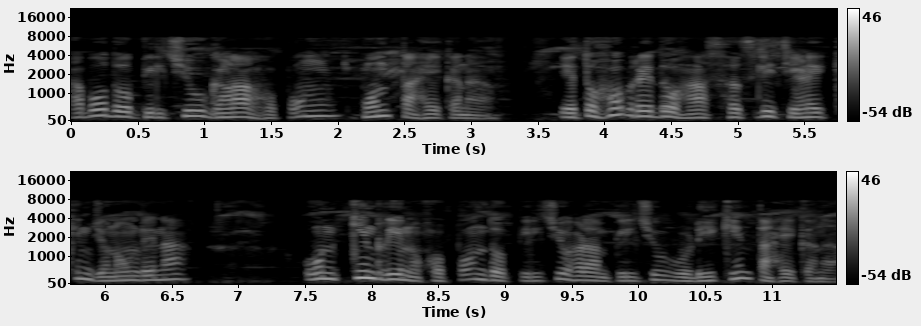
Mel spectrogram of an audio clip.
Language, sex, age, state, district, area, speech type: Santali, male, 45-60, Jharkhand, Bokaro, rural, spontaneous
